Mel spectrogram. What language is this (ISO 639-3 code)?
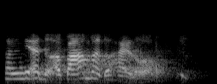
mni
